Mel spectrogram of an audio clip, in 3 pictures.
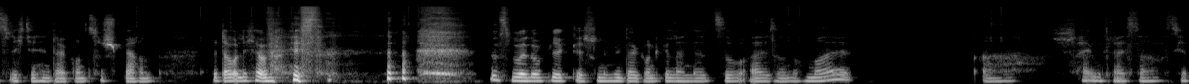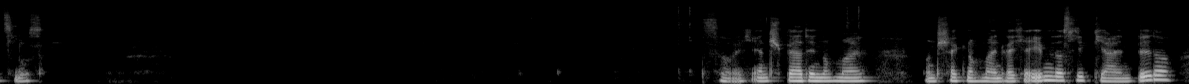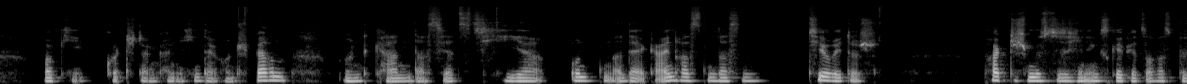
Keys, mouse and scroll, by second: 1.4 click, 2.3 click, 4.0 click, 8.0 click, 10.1 click, 18.7 click, 20.6 click, 26.1 click, 28.9-32.9 drag.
